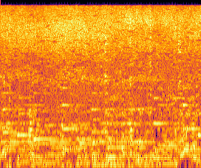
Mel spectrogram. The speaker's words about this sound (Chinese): 啊，可以帮助呢洋葱呢尽量尽快的炒软。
